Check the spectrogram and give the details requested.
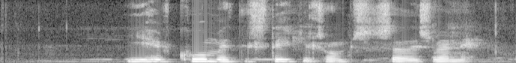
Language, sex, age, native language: Icelandic, female, 15, Icelandic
